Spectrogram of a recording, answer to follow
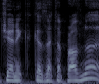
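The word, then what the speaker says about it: Dziennik Gazeta Prawna: She's a journalist with Dziennik, Gazeta, Prawna, and I hope I'm pronouncing that correctly.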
